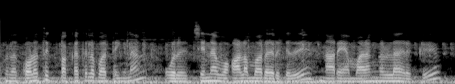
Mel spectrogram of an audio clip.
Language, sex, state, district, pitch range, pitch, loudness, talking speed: Tamil, male, Tamil Nadu, Namakkal, 140-150 Hz, 140 Hz, -16 LUFS, 145 wpm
